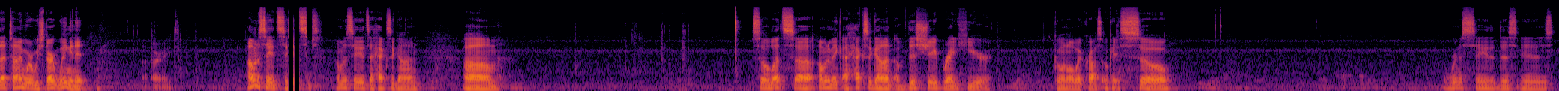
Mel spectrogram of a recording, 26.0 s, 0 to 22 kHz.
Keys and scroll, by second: 18.4 l.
